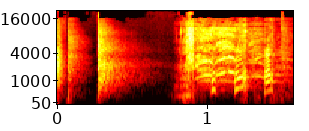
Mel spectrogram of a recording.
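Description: Two sharp hand claps land a moment apart, ragged rather than in unison, each ringing briefly before fading; after a short pause, voices start talking and laughing.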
